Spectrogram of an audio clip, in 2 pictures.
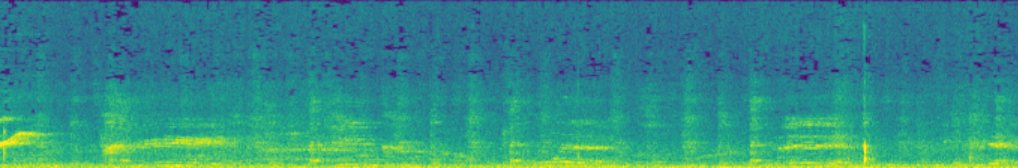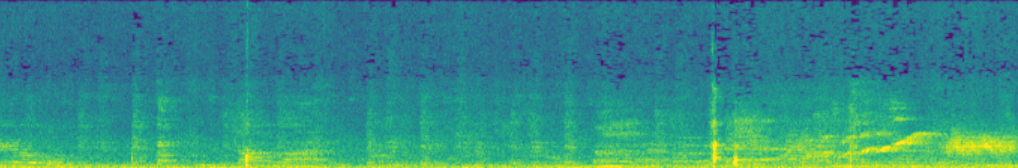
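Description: A baby coos softly close by.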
